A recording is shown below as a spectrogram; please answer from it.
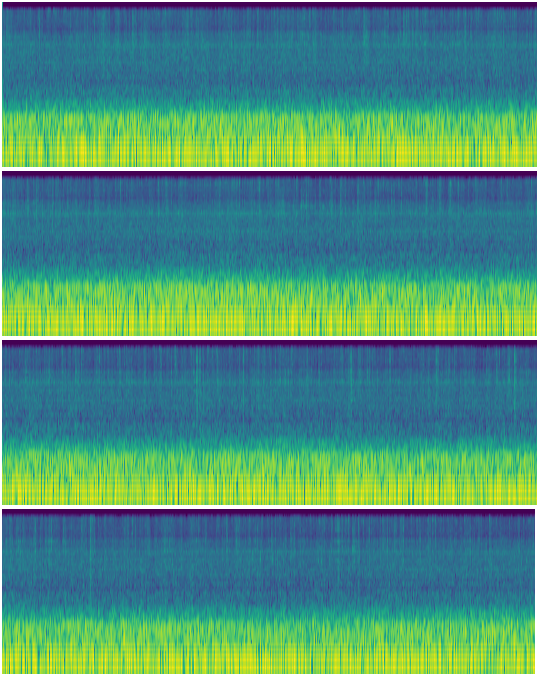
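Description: Jet airliner cabin noise heard from a window seat over the wing: a loud, steady low rumble as the plane rolls along the ground.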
